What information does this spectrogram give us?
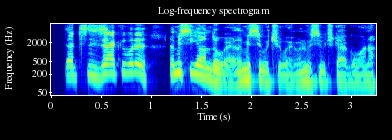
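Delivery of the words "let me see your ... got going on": mock seductive tone, very deep, low and fast. Act out how a man would talk to strippers, imitating a man's seductive tone. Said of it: "He's doing it in that tone, the seductive".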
